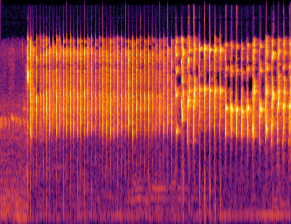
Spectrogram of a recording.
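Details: Lovebirds voicing non stop: a rapid, steady train of shrill, buzzy chirps, about eight per second, running for several seconds and shifting higher near the end.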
